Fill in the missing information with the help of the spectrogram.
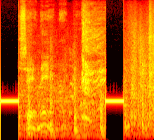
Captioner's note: beep; beep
